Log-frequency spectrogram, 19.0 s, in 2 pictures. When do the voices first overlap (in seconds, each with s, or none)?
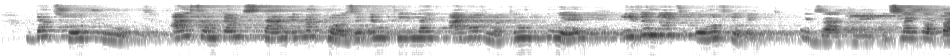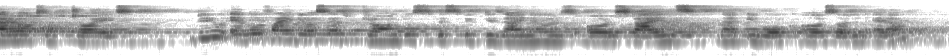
none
